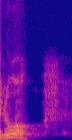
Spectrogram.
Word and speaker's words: Luan: Ah bah oui, mais c'est la prononciation brésilienne, c'est Luan.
